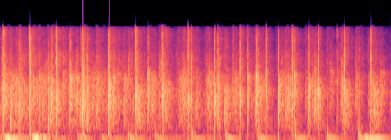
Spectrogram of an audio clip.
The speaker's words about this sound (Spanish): Y un aplauso para, un aplauso para vosotros.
